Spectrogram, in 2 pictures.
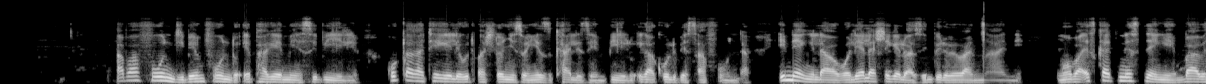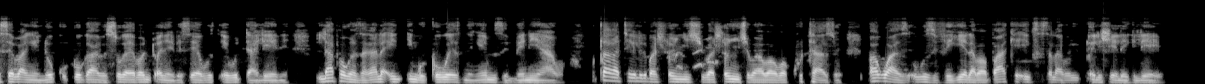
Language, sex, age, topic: North Ndebele, male, 36-49, education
